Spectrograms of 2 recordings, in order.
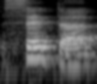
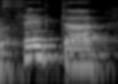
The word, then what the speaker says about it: zeta: The Spanish word for this letter is zeta or theta in Castilian Spanish.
